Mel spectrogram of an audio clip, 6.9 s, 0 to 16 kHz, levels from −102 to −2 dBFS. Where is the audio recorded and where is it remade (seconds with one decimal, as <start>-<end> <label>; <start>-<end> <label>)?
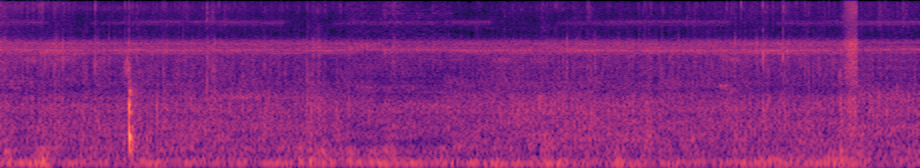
0.0-2.6 recorded; 2.6-3.4 remade; 3.4-6.9 recorded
